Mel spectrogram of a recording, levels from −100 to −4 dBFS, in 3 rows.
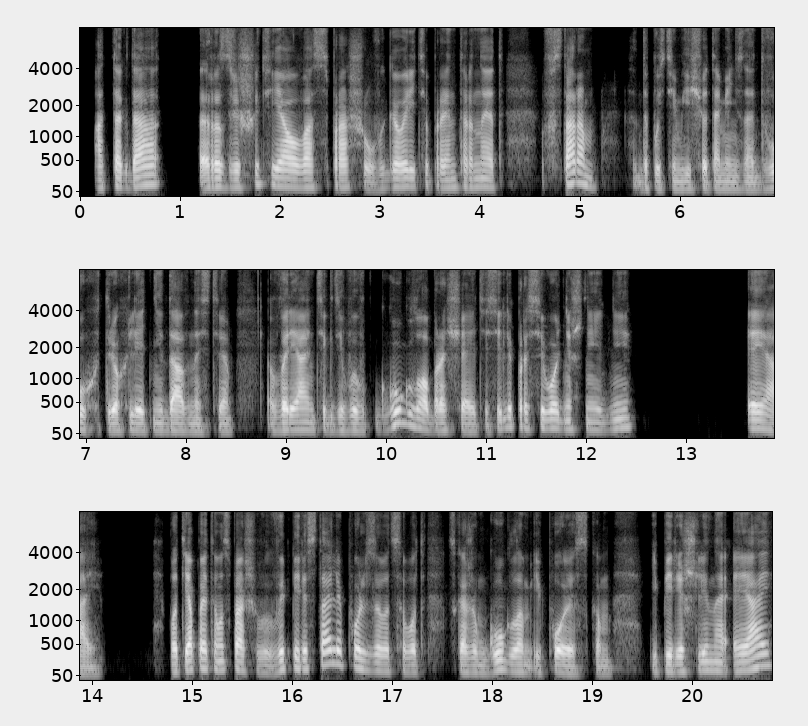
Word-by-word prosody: А - - 0
тогда 130 +4 +3 0.4
разрешите, 110 +5 0
я 115 -1 +6
у 110 - +6
вас 105 0 +2
спрошу: 105 0 -1
вы 90 +5 -12
говорите 110 +1 0
про 100 - -1
интернет 105 0 -4 0.4
в - - -13
старом, 140 -7 +3 0.3
допустим, 85 - -7
ещё 85 -1 -3
там, 85 - -3
я 90 - -5
не 85 - -9
знаю, 80 -1 -5
двух-трехлетней 90 +1 -1
давности, 85 -3 0 0.3
в 85 - -7
варианте, 100 0 +3
где - - -7
вы - - -1
в - - -12
к - - -36
"Гуглу" 160 -4 -1
обращаетесь, 85 -4 0
или 120 +4 -1
про - - -2
сегодняшние 105 -4 -2
дни 120 +7 -8 1.1
AI? 80 -11 +2 0.7
Вот 105 - +2
я 120 - +9
поэтому 120 -3 +1
спрашиваю: 105 -5 +1
Вы - - +2
перестали 140 +10 +1
пользоваться, 110 - -1
вот - - -3 0.2
скажем 90 -1 -2
"Гуглом" 105 -3 +1
и - - -8
поиском 80 -1 0 0.3
и - - -11
перешли 105 +2 0
на 115 -1 -2
AI 150 +11 +3
105 Hz, 145 wpm, -23 LUFS, 95-120 Hz, 1.1 s, я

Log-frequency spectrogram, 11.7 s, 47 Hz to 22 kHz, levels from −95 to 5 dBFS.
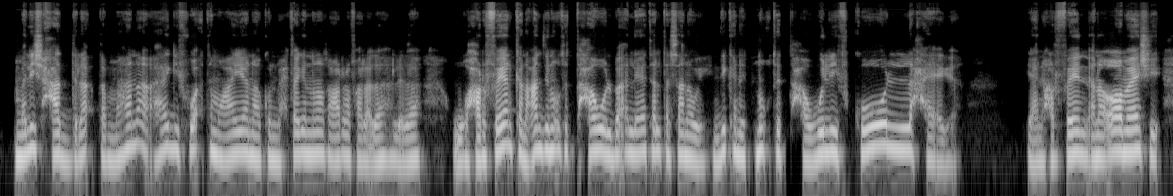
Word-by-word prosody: ما 160 0 +3
ليش 200 +2 +2
حد 150 -3 0
لأ 175 +3 -4
طَب 150 - -4
ما 155 +8 -1
أنا 235 +2 -3
هاجي 195 +2 -2
في - - -4
وقت 185 - -6
معيّن 170 +1 0
هاكون 155 0 -2
محتاج 170 +4 -3
إن 170 - +1
أنا 175 - +1
أتعرّف 155 -2 -3
على 145 - -3
ده 150 +1 -2
لده، 145 +1 -2 0.3
وحرفيًا 155 +8 +3
كان 180 -7 -1
عندي 195 +1 +3
نقطة 195 0 -1
تحوّل 185 0 +2
بقى 175 +2 -1
اللي 175 -1 0
هي 185 - 0
تالتة 185 -1 -3
ثانوي، 155 -4 -1
دي 145 +6 0
كانت 170 -3 -2
نقطة 185 -1 -2
تحوّلي 175 +6 +1
في 170 - -9
كل 205 +1 +4
حاجة، 135 -5 -7 0.6
يعني 135 +1 -4
حرفيًا 155 +4 +1
أنا 160 -2 0
آه 185 - +6
ماشي، 185 -2 +3
170 Hz, 210 wpm, -23 LUFS, 150-185 Hz, 0.6 s, آه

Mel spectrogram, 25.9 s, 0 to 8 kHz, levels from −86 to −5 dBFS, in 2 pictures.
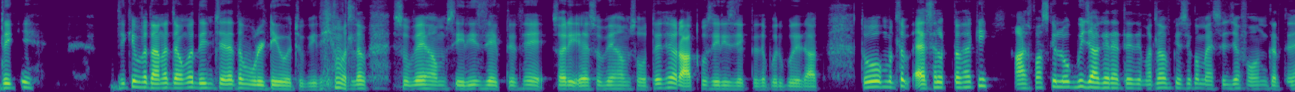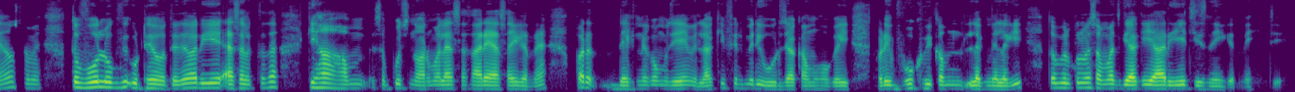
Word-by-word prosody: देखिए 145 +2 +1 0.8
देखिए 150 +4 0
बताना 150 -3 +5
चाहूँगा 150 +2 +3
दिनचर्या 140 -3 +2
तब 145 -3 0
उल्टी 125 -1 +3
हो 115 -2 +2
चुकी 100 -1 -7
थी। 110 - -5
मतलब 130 -2 +1 0.3
सुबह 125 +1 +3
हम 120 0 -3
सीरीज़ 120 +1 -2
देखते 115 -1 -2
थे। 120 -2 +1 0.2
सॉरी, 120 -2 +3
सुबह 120 +1 -3
हम 115 -1 -4
सोते 110 +5 -3
थे 160 +2 0
और 155 - +5
रात 100 0 +8
को 125 - -6
सीरीज़ 115 -2 -2
देखते 105 -1 -6
थे, 105 - -5
पूरी-पूरी 105 -1 -4
रात। 95 0 -2 0.4
तो 175 +3 +5
मतलब 175 +3 -1
ऐसा 135 +6 +3
लगता 165 0 +1
था 170 - +1
कि 210 -1 0 0.3
आसपास 160 +4 -2
के 185 - +1
लोग 175 -1 0
भी 195 - +3
जागें 160 -2 +6
रहते 145 -1 0
थे। 135 - -4
मतलब 150 +3 0
किसी 145 -1 -5
को 145 +1 -5
मैसेज़ 130 0 -6
या 140 - 0
फ़ोन 120 -1 -7
करते 115 0 -5
हैं 125 - -3
ना, 155 - -3
उस 170 - -9
समय 135 -2 -10 0.3
तो 165 - +4
वो 170 - +7
लोग 165 -3 +3
भी 175 - +1
उठे 140 - -2
होते 125 -2 +1
थे - - +2
और 155 - +2
ये 150 +1 +3
ऐसा 140 +2 +3
लगता 135 +3 -5
था - - 0 0.3
कि 160 - +2
हाँ, 155 0 +4
हम 135 0 -5
सब 125 - -10
कुछ 135 -2 -5
नॉर्मल 120 +1 -1
है 125 - +3
स 125 - -11
सारे 120 -1 +3
ऐसा 115 0 -1
ही 115 - +1
कर 110 - -1
रहे 110 +4 -4
हैं। - - -13 0.3
पर - - +3 0.3
देखने 115 +2 -4
को 125 +1 -5
मुझे 120 -1 -5
ये 125 - 0
मिला 110 -2 -2
कि 115 +6 -12
फिर 140 0 -11
मेरी 135 -1 -3
ऊर्जा 110 -1 -1
कम 110 0 -3
हो 105 - -7
गई। 110 0 -1
थोड़ी 115 +3 -3
भूख 130 +4 -5
भी 135 - +1
कम 125 -1 -3
लगने 110 -1 +1
लगी। 105 +8 0 0.3
तो 155 - +1
बिल्कुल 155 0 -1
मैं 155 - +1
समझ 135 -1 -1
गया 125 -1 +7
कि 130 +1 +1
यार 120 -1 +6
ये 120 +1 +1
चीज़ 110 -2 -6
नहीं 100 -1 -5
करनी। - - -11 0.2
जी। - - -16
125 Hz, 255 wpm, -26 LUFS, 115-145 Hz, 0.8 s, रात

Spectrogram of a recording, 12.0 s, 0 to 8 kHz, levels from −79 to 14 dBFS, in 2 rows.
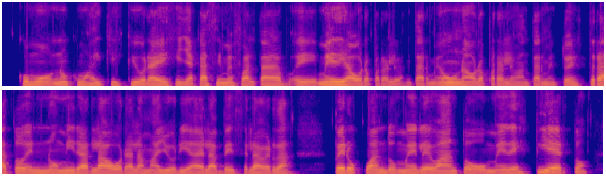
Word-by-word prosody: como 155 -4 +1
no 155 +1 0
como: 160 0 -3
"Ay, 170 -1 -1
¿que 150 -4 -7
qué 150 +1 -2
hora 160 +2 +3
es? 155 -1 -1
Que 160 - -3
ya 150 0 -1
casi 165 +3 0
me 175 - 0
falta, 160 +1 0
eh, 140 -4 0
media 165 -1 +5
hora 140 +1 -2
para 130 - -5
levantarme 125 +2 -5
o 190 - +2
1 170 -5 +3
hora 150 0 -2
para 150 -1 -4
levantarme", 125 -1 -5
entonces, 145 +4 -5
trato 175 +2 +1
de 180 -3 +1
no 160 -1 -1
mirar 170 +1 +1
la 170 -1 +3
hora 175 +1 +1
la 170 -1 -1
mayoría 140 -3 -1
de 135 - +1
las 155 -1 0
veces, 145 +3 -4
la 165 -2 +2
verdad, 145 0 -1 0.4
pero 190 -2 +3
cuando 170 -3 +1
me 160 0 0
levanto 180 0 +1
o 150 0 +1
me 155 +1 -1
despierto, 190 +3 +1
160 Hz, 220 wpm, -19 LUFS, 145-170 Hz, 0.4 s, media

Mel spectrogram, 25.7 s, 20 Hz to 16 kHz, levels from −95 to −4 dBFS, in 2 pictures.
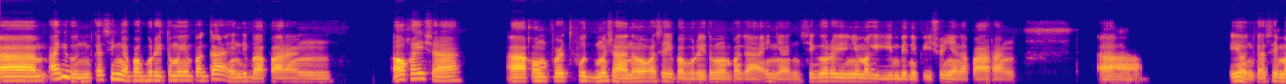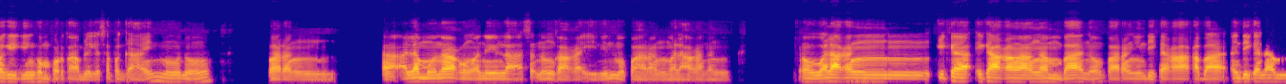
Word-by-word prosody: um, 135 0 +8
ayun 120 -10 +1
kasi 160 +8 -5
nga 155 - +2
paborito 150 0 -1
mo 150 - +1
yung 150 -1 -3
pagkain 150 -4 0
'di 125 - -6
ba 110 -1 +1
parang 110 -2 -2 0.6
okey 190 +3 +6
siya, 140 -5 0 0.5
ah, 120 0 +9
comfort 130 0 -1
food 140 -2 -3
mo 130 - +2
siya 115 -6 +2
'no 120 +2 +2
kasi 125 +1 -4
paborito 105 0 -3
mong 100 -1 -2
pagkain 100 +4 -3
'yan. 95 +1 -7
Siguro 125 +3 -3
yun 120 -1 -2
yung 115 -1 +1
magiging 105 -1 -6
benepisyo 100 0 -6
niya 100 -2 -1
na 95 - -4
parang, 95 -1 -1 0.9
ah, 90 -1 0 0.9
'yon - - +1
kasi 110 +3 -3
magiging 105 -2 -1
komportable 100 -3 -2
ka 90 - -7
sa - - -10
pagkain 125 - -5
mo 110 -4 -3
'no? 105 +5 -5 0.5
Parang, 90 -2 -2 0.5
ah, 90 - +1
alam 115 +2 +4
mo 110 - +1
na 120 0 +6
kung 105 -1 -2
ano 100 - -4
yung 100 0 -1
lasa 90 -1 -3
nung 95 0 -4
kakainin 90 +1 -3
mo, 90 - -4
parang 90 0 -4
wala 90 0 -2
ka 90 - -3
ng 85 0 -11 0.7
o 105 -1 +1
wala 115 +1 +7
kang 115 -1 +3 0.7
ika 115 0 +4
ikakapangamba 110 -2 +4
'no. 95 +3 -5
Parang 100 0 -1
hindi 100 0 -6
ka 100 +1 -2
kakaba 95 0 +3
hindi 110 +1 -1
ka 110 - +2
na 110 - +3
110 Hz, 165 wpm, -22 LUFS, 95-120 Hz, 0.9 s, ah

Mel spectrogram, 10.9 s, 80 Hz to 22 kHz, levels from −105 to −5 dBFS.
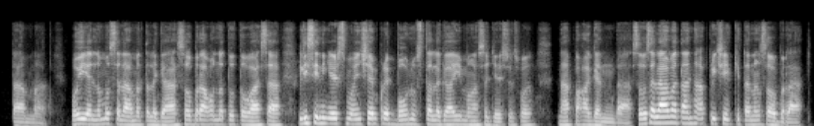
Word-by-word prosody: Tama. 105 -5 -6 0.3
Hoy, 155 +3 +4
alam 145 -1 -1
mo 155 - -3
salamat 130 -3 0
talaga. 120 -1 0
Sobra 140 +1 0
akong 145 0 -5
natutuwa 135 -3 0
sa 125 -2 +2 0.2
listening 175 +1 +3
ears 165 +1 +1
mo 160 - -2
and 155 +1 -1
syempre 160 0 +3
bonus 145 -2 -3
talaga 135 -2 +1
yung 135 -1 -3
mga 125 - -2
suggestions 120 -1 -6
mo, 120 +1 -6 0.2
napakaganda. 120 -7 -3
So, 155 +1 +2
salamat 190 +1 +7
ha 175 - +4
na-appreciate 160 -2 -2
kita 150 -2 -4
ng 135 - -4
sobra. 115 -6 -1
135 Hz, 160 wpm, -21 LUFS, 120-155 Hz, 0.3 s, salamat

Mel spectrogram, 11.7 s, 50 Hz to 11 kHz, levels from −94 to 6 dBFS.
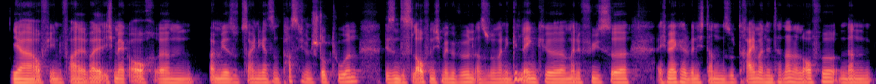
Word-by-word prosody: Ja, 95 -1 +6
auf 90 0 -1
jeden 95 -1 -2
Fall, - - 0
weil - - +3
ich - - -5
merke 100 -2 0
auch, - - +2
ähm, 95 0 -1
bei - - 0
mir 100 0 +2
sozusagen 100 +1 -4
die 100 - 0
ganzen 100 -1 -2
passiven 130 -4 -5
Strukturen, 110 +5 -1 0.4
die - - 0
sind 100 0 +1
das 95 0 -5
Laufen - - +4
nicht 95 -2 -3
mehr 100 - 0
gewöhnt, 100 +2 0
also 90 +2 -4
meine 100 0 -1
Gelenke, 100 0 +2
meine 100 0 0
Füße. 100 0 +1 0.4
Ich - - -6
merke 105 +1 +4
halt, 100 -2 +1
wenn 100 0 +1
ich 95 - -8
dann 95 0 -1
so 95 +1 -5
dreimal 100 0 +1
hintereinander 100 +1 -1
laufe 100 +4 +1
und 100 -1 -3
dann 100 0 -1
100 Hz, 205 wpm, -24 LUFS, 95-100 Hz, 0.4 s, Ja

